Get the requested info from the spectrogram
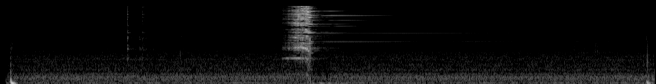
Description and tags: Big Metal Shine 02
Sound of a metal utensil being quickly drawn across a hard surface and allowed to ring. Could be used as a sword glint kind of sound.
